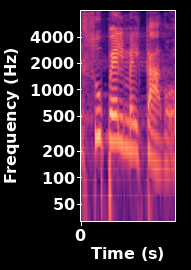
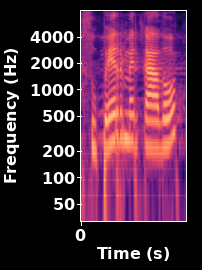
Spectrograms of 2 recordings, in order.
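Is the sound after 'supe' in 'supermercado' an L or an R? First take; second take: L; R. First: The sound after 'supe' is an L. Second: The sound after 'supe' is an R. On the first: "And I say it with an L" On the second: "Other people say it with an R"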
